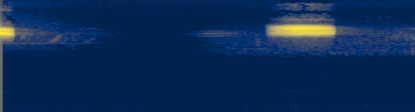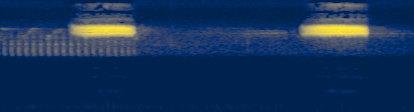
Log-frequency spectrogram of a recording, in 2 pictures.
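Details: Brambling uttering drawn-out, buzzy, wheezing notes of even pitch, each under a second long and repeated about every two seconds. A faint rapid ticking sounds between two of the notes; otherwise quiet.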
